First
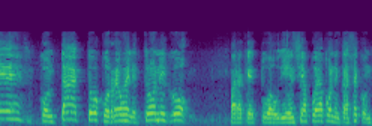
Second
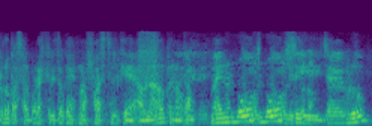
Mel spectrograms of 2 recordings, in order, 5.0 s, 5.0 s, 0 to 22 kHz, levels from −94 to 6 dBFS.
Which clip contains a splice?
second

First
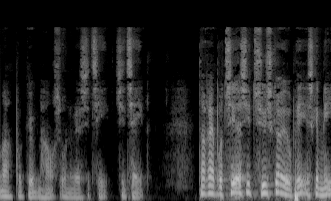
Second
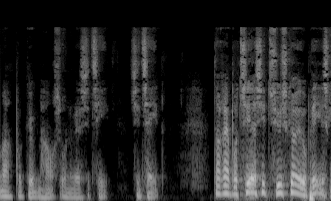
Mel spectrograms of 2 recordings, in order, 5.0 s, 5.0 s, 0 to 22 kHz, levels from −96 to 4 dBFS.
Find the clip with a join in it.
first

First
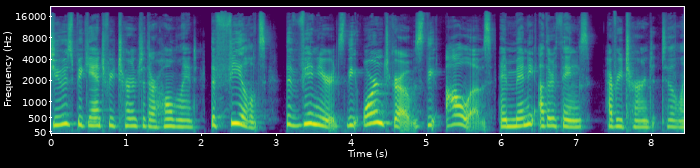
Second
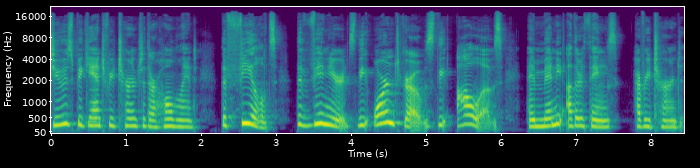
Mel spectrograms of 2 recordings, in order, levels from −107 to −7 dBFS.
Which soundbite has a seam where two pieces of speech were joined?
first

